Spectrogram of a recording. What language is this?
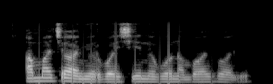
Kalenjin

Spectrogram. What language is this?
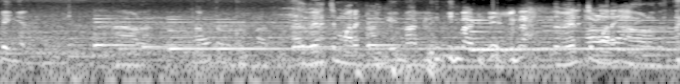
Russian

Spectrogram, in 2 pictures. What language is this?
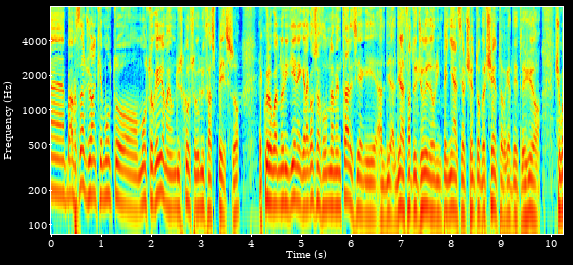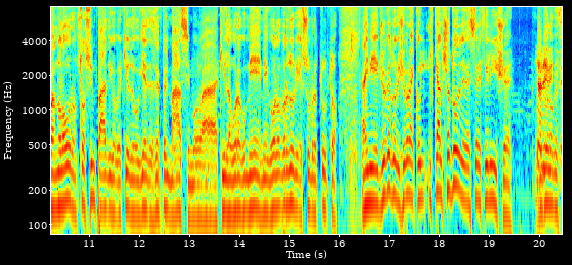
Italian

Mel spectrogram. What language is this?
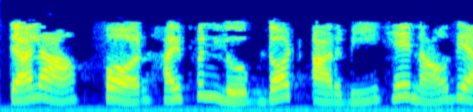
Marathi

